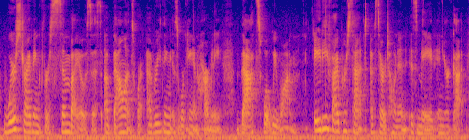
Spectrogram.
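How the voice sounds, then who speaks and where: Audible room echo surrounds this woman's voice. She speaks at a moderate pace. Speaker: health coach. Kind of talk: educational vlog talk. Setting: indoors at friends' place on trip. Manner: animated.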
